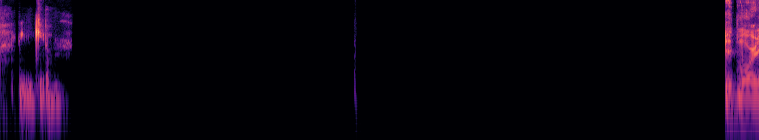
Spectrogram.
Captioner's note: silence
